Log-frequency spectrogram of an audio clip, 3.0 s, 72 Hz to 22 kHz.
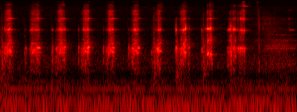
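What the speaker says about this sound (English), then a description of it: "this is a 12-inch barrel here. Go ahead and unthread it real quick" A 12-inch Cocker-threaded paintball gun barrel is unscrewed in quick, regular scraping clicks, about a dozen evenly spaced rasps of metal threads turning, close and fairly quiet with no talking.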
